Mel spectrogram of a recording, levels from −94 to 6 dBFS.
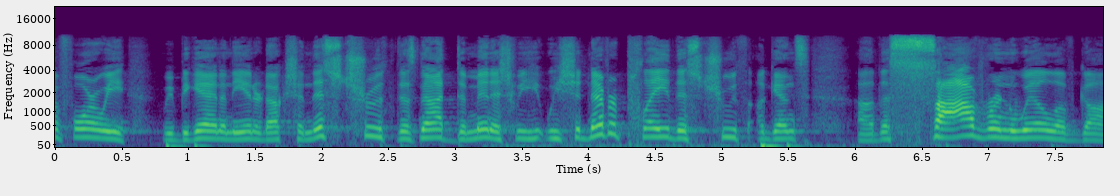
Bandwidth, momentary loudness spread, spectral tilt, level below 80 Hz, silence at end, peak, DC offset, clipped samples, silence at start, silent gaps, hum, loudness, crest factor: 11 kHz; 13 LU; -3 dB/octave; -50 dBFS; 0 s; -2 dBFS; under 0.1%; under 0.1%; 0 s; none; none; -25 LUFS; 24 dB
